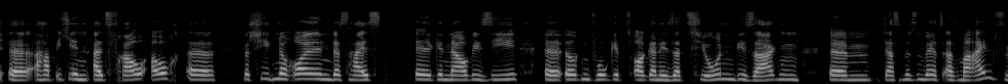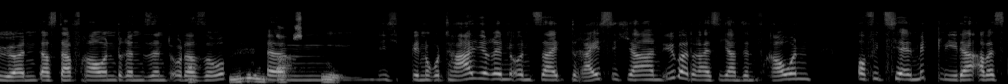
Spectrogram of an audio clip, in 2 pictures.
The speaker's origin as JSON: {"language": "German", "country": "Germany", "moved": "yes", "lives_now": "United States", "said": "Und das hat mich damals als Deutsche, die da hinkam, ich gedacht, wunderbar."}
